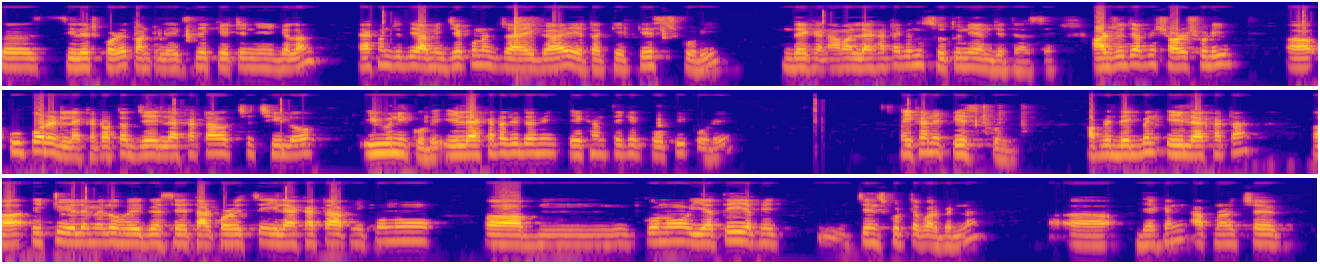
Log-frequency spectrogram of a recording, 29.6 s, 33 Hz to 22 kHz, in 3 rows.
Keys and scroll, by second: 1.0 ctrl+x, 4.0 Return, 4.8 ctrl+v, 12.9 ctrl+a, 14.4 ctrl+x, 17.3 Return, 17.4 Return, 18.6 ctrl+v.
